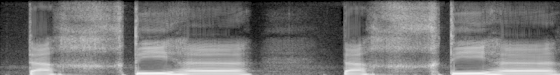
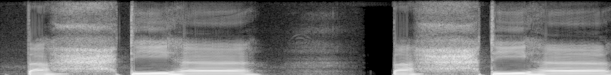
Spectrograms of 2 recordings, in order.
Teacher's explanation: Nah, Perhatikan yang H yang ini nih, H kecil nih. Tengah tenggorokan mengalir bisikan dengan lembut.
